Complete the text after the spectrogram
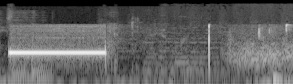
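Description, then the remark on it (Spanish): A loud, steady electronic ringback tone holds for about a second, then cuts off, followed by quiet line noise, a brief click, and faint murmuring voices on a phone line. “Ahí entra la llamada.”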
